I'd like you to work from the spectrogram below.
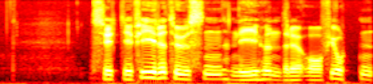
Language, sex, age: Norwegian, male, 57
